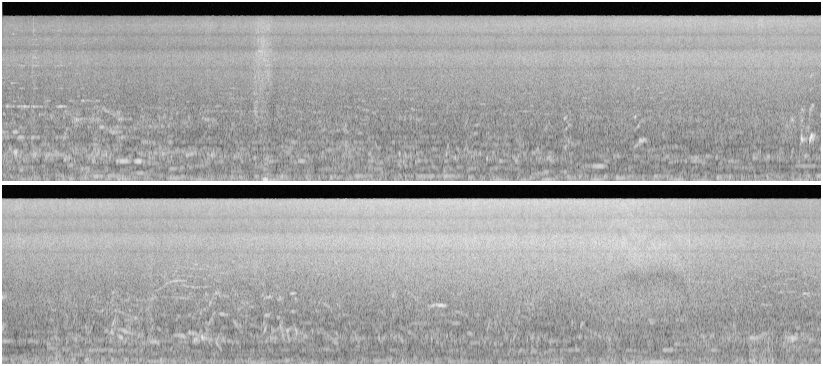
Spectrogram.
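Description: Music with voices plays over water sloshing around a log-flume boat. A rushing hiss of falling water builds over the last several seconds.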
